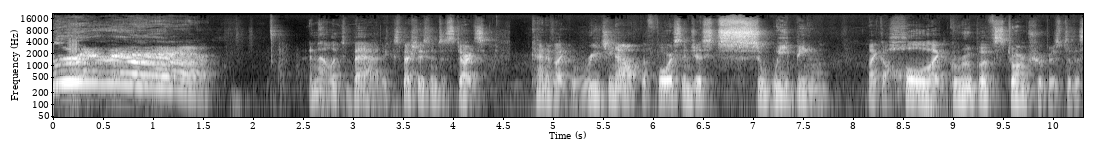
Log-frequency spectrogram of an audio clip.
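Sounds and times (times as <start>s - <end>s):
voice imitating a demonic howling scream: 0.0s - 1.6s
speech: 2.6s - 10.2s.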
